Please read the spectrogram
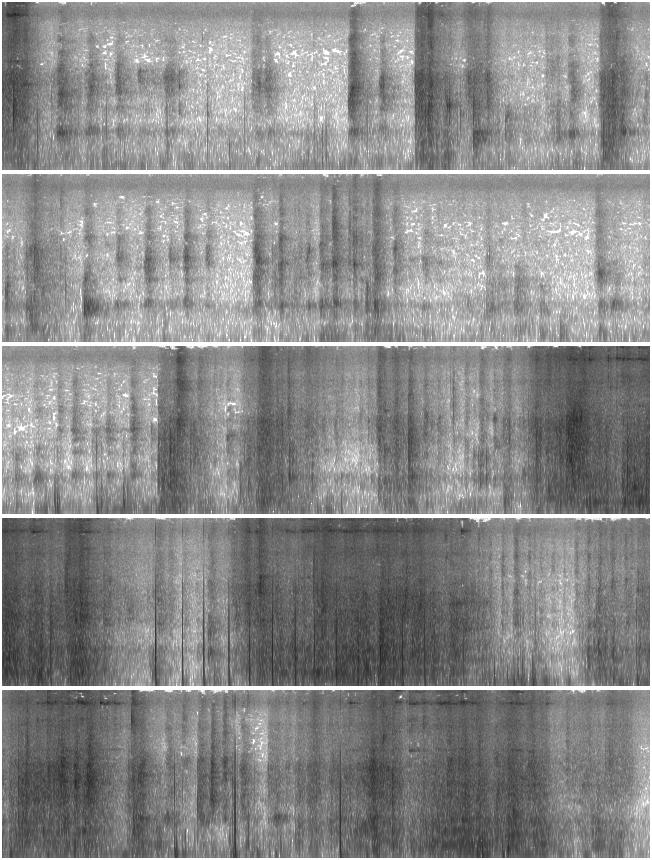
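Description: A Shih Tzu puppy playing in a pop-up mesh tent: light scratches and rustles at first, then, from a little past the halfway point, long stretches of loud fabric rustling and scraping as the puppy scrabbles at the tent and pushes it across the rug.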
